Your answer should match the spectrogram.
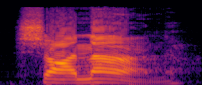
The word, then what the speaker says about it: shanan: It's pronounced shanan, which means to pierce, which means sharp, which means to cut deeply, to penetrate, to prick.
